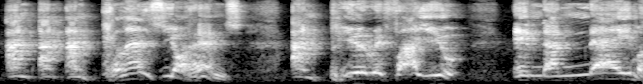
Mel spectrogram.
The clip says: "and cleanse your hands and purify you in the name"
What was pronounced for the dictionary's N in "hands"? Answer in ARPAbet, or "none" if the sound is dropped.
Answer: N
